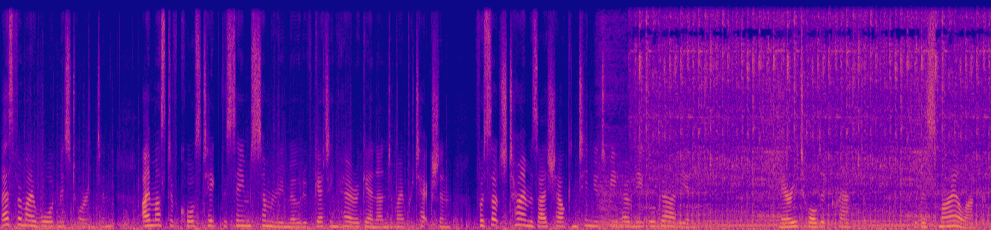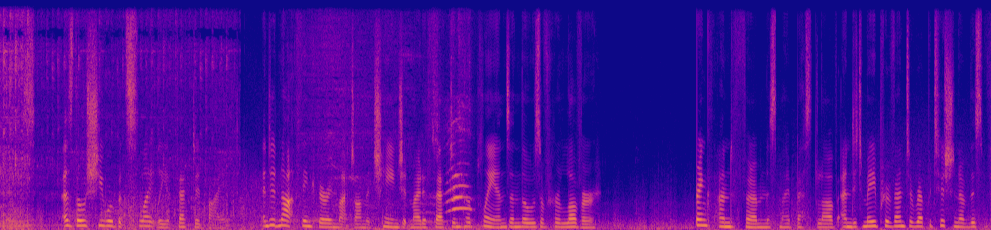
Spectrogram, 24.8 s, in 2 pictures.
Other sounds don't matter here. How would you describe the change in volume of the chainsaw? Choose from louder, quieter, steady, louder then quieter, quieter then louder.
quieter.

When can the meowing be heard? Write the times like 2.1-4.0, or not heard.
17.6-18.3.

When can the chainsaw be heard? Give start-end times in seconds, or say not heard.
7.4-17.9.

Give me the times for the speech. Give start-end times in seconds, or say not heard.
0.0-8.8, 9.7-19.9, 21.1-24.7.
